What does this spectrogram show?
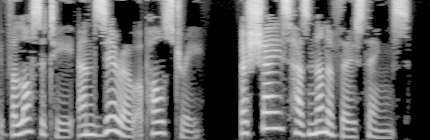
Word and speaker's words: chaise: First, it's pronounced chaise. It's one syllable and as SDS has already shared, it's French origin.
